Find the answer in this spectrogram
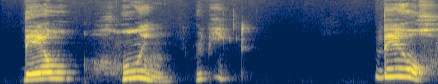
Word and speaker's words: ruim: you can say deu ruim. Repeat. Deu ruim. Deu ruim. A quick tip here. The correct pronunciation of the word on its own is ruim.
